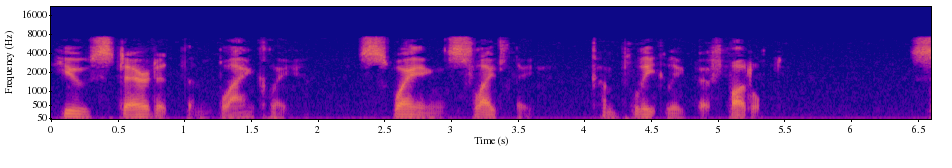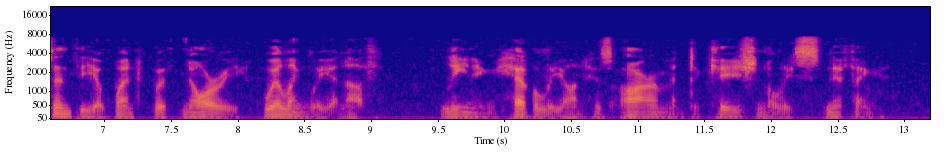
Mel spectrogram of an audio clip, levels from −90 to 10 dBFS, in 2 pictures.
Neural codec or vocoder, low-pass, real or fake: none; 7.2 kHz; real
